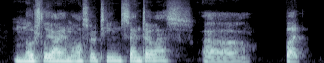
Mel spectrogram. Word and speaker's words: CentOS: So is it CentOS? Like, what's the official pronunciation?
